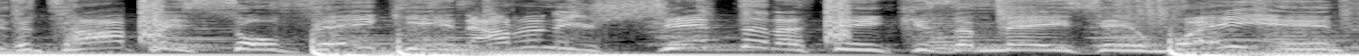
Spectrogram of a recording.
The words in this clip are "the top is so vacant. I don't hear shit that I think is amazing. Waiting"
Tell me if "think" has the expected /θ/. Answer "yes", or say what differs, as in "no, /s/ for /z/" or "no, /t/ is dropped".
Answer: yes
